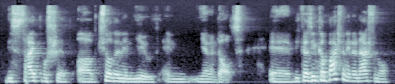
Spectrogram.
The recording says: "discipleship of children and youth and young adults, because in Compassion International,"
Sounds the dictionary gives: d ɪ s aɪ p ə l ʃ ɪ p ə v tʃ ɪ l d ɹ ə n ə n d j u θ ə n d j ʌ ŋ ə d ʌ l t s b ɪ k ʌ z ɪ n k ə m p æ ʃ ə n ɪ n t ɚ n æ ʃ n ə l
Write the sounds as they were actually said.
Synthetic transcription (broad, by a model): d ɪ s aɪ p l ʃ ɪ p ə v tʃ ɪ l d ɹ ə n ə n j u θ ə n j ʌ ŋ ə d ʌ l t s b ɪ k ʌ z ɪ n k ə m p æ ʃ ə n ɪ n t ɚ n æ ʃ n l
